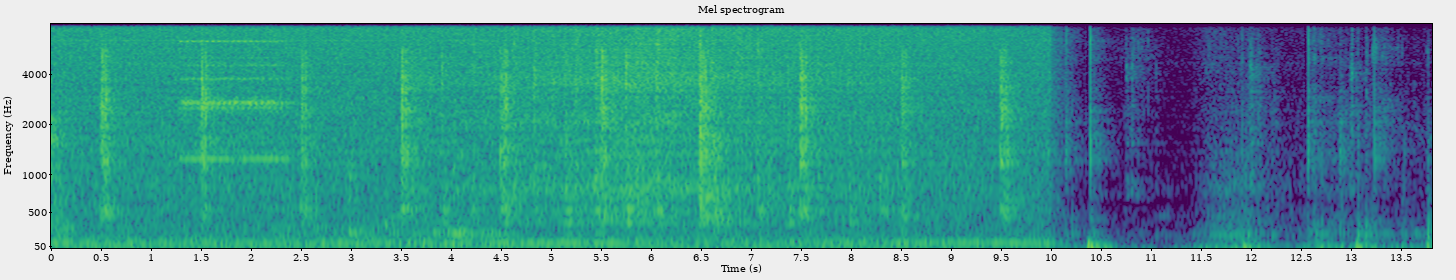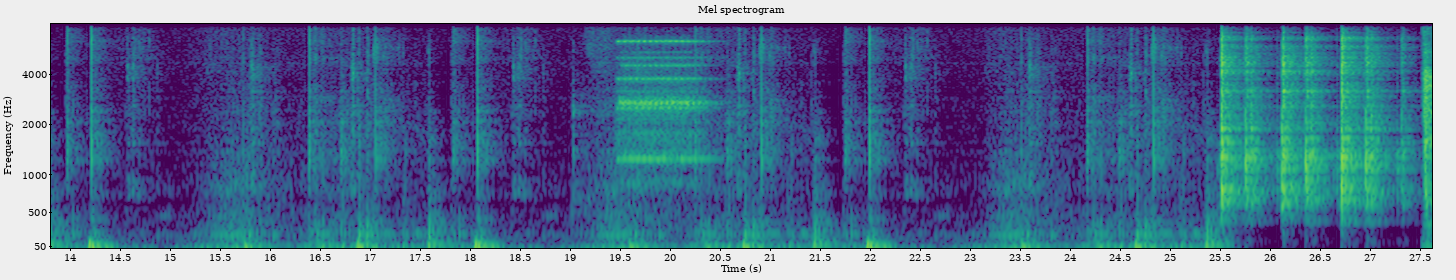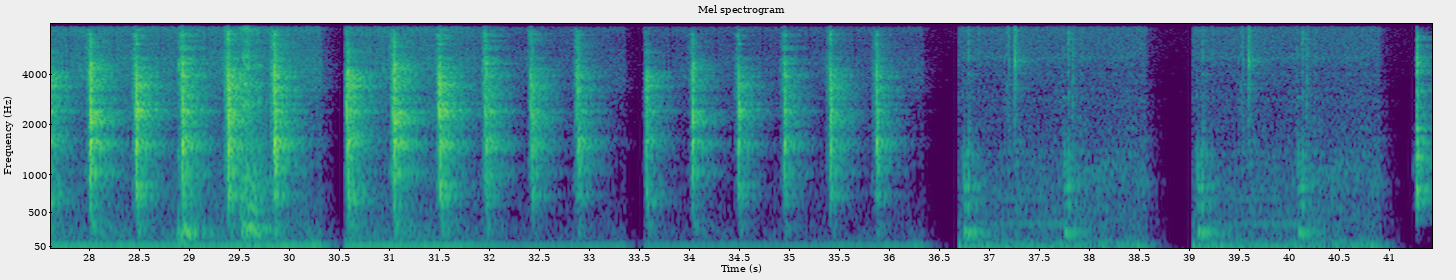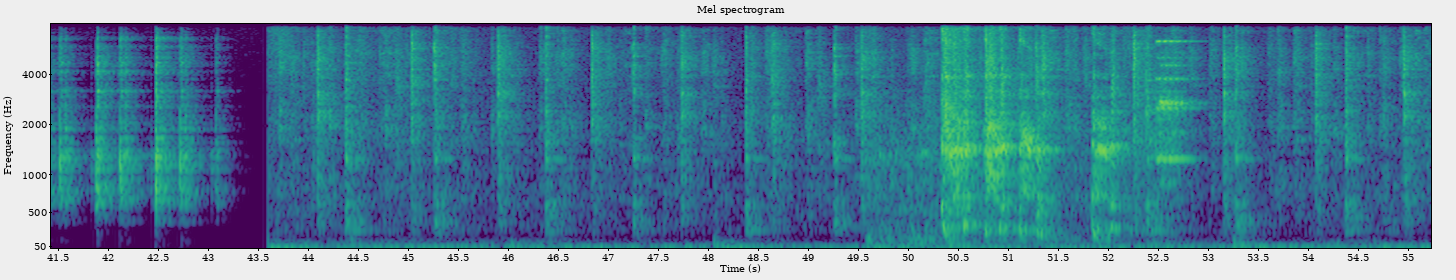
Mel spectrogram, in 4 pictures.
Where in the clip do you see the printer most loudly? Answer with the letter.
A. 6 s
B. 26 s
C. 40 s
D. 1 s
A.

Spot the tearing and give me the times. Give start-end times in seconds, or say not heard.
not heard.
